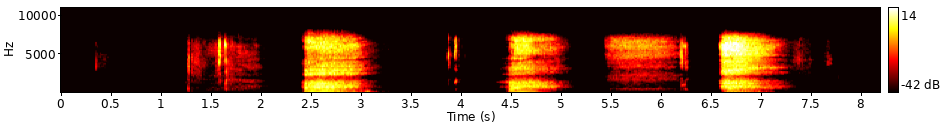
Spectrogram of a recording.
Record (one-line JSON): {"exhalation_length": "8.2 s", "exhalation_amplitude": 21822, "exhalation_signal_mean_std_ratio": 0.35, "survey_phase": "beta (2021-08-13 to 2022-03-07)", "age": "45-64", "gender": "Male", "wearing_mask": "No", "symptom_cough_any": true, "symptom_new_continuous_cough": true, "symptom_runny_or_blocked_nose": true, "symptom_fatigue": true, "symptom_headache": true, "symptom_other": true, "smoker_status": "Never smoked", "respiratory_condition_asthma": false, "respiratory_condition_other": false, "recruitment_source": "Test and Trace", "submission_delay": "1 day", "covid_test_result": "Positive", "covid_test_method": "RT-qPCR"}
